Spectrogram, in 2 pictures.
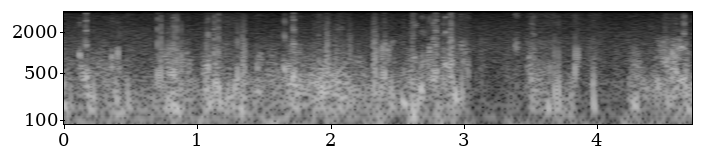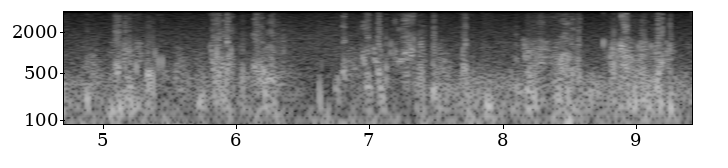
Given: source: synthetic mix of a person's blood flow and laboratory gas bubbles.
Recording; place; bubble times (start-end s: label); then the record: Doppler ultrasound of blood flow; subclavian vein
0.00-0.54 s: bubbles
0.59-0.96 s: bubbles
1.02-1.39 s: bubbles
1.42-1.51 s: bubbles
1.62-2.19 s: bubbles
2.33-3.06 s: bubbles
3.38-3.42 s: bubbles
3.46-3.90 s: bubbles
3.93-4.03 s: bubbles
4.22-4.75 s: bubbles
4.83-4.94 s: bubbles
5.03-5.49 s: bubbles
5.68-6.36 s: bubbles
6.60-6.68 s: bubbles
6.74-6.85 s: bubbles
6.93-7.58 s: bubbles
7.69-7.80 s: bubbles
7.84-7.95 s: bubbles
8.08-8.62 s: bubbles
8.72-9.31 s: bubbles
From the record:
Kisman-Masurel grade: 343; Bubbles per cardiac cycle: rolling drumbeat, 9 or more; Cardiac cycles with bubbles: 100%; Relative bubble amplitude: loud (0.450 to 0.775); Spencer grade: 3 (all of the cardiac periods contain showers or single bubble signals, but not dominating or overriding the cardiac motion signals); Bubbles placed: anywhere in the cardiac cycle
